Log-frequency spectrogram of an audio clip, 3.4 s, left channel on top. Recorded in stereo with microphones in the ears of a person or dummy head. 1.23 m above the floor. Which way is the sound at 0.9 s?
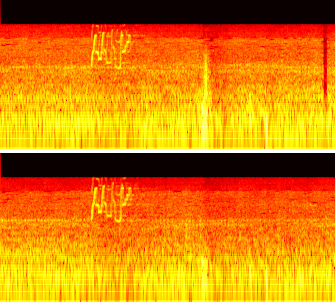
5° left (ahead or behind).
